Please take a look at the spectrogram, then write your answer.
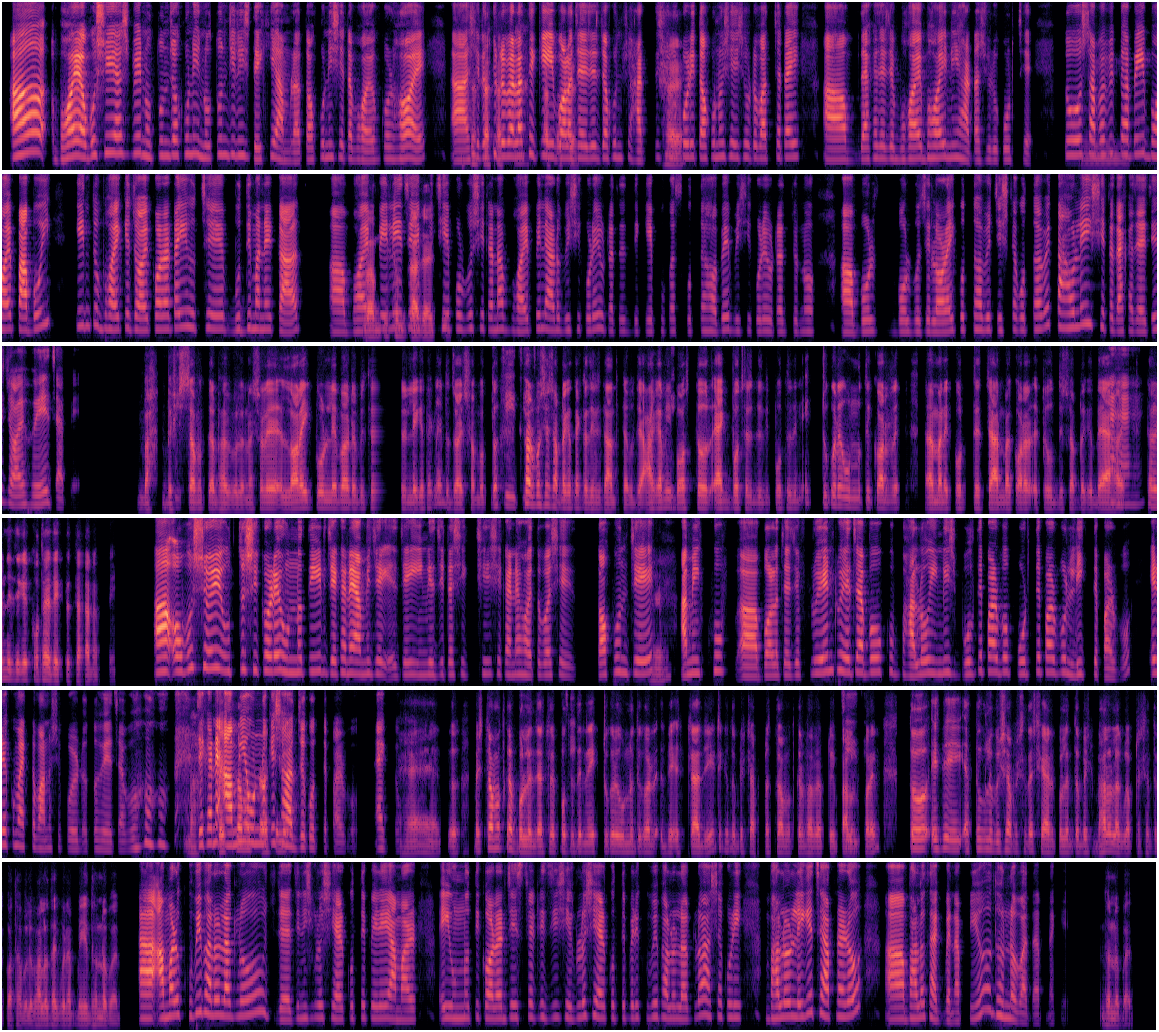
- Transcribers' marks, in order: chuckle; giggle; chuckle; in English: "strategy"; in English: "strategy"
- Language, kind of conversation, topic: Bengali, podcast, প্রতিদিন সামান্য করে উন্নতি করার জন্য আপনার কৌশল কী?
